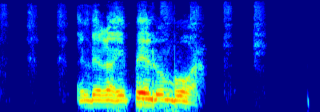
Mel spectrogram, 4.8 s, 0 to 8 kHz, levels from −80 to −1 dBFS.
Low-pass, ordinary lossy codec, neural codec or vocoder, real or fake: 7.2 kHz; Opus, 16 kbps; codec, 16 kHz, 4 kbps, X-Codec, WavLM features, trained on Multilingual LibriSpeech; fake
